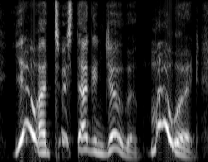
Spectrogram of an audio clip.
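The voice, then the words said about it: Imitates another person's voice. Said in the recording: “it's a good David Kabuki impersonation.”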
